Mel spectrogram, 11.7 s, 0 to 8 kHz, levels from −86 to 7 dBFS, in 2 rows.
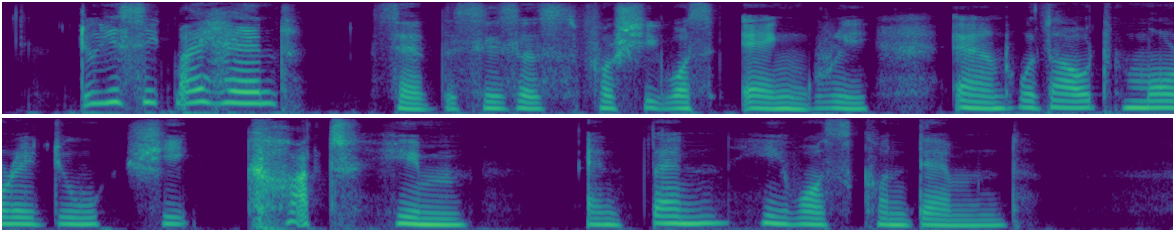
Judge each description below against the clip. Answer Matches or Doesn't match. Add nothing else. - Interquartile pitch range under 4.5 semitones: Matches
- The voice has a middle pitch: Matches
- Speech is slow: Matches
